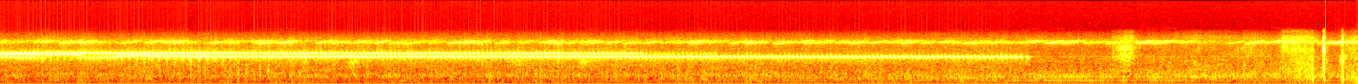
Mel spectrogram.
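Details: Continuous frog trilling from the same place, a level high-pitched rapid pulse that stops after about ten seconds, a fainter trill continuing, followed by a few clicks and handling noise.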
